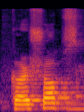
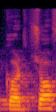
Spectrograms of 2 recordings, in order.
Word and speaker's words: Kirchhoff: এবারে প্রোনাউন্সিয়েশন কেউ কারশফ করে, কেউ কারচফ করে, কেউ কিরচফ, কেউ কিরশফ। তো যার যেরকম, আমি কারশফ বলি, হয়তো স্কুলের স্যার দেখবে কিরচফ বলতে পারে, তো সেম জিনিস।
